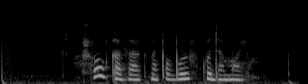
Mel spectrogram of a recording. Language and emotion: Russian, neutral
